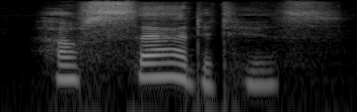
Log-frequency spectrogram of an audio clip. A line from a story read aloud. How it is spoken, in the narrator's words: murmured Dorian Gray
